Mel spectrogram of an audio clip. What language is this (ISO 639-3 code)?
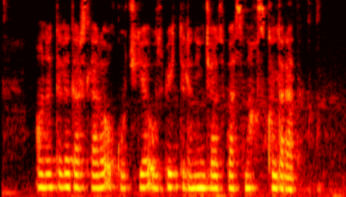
uzb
